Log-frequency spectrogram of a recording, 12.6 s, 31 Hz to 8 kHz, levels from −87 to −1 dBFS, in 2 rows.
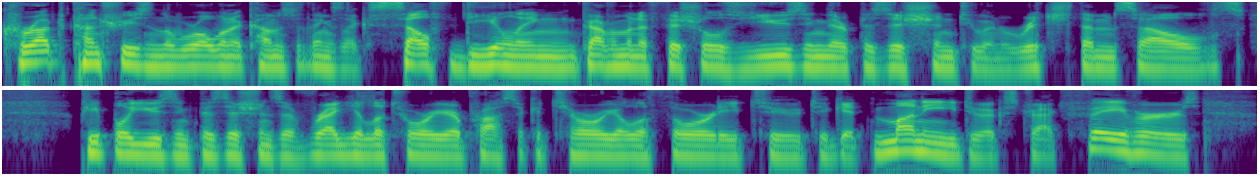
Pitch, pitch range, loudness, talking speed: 110 Hz, 105-115 Hz, -20 LUFS, 170 wpm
